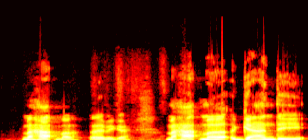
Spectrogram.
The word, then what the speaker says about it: Mahatma: Mahatma. Mahatma.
